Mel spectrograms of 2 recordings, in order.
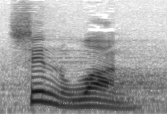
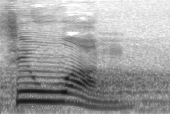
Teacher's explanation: tidak dibaca dengan dengung, melainkan dibaca idhar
